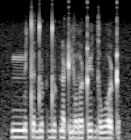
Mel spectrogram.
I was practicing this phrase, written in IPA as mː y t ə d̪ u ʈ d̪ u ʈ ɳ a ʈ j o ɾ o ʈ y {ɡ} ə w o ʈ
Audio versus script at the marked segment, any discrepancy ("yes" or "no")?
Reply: no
